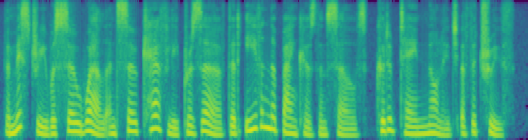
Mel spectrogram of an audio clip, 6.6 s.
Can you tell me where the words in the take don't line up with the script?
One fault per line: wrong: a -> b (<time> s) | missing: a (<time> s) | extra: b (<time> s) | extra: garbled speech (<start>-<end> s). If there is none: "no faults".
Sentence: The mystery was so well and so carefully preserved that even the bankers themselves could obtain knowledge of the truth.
no faults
